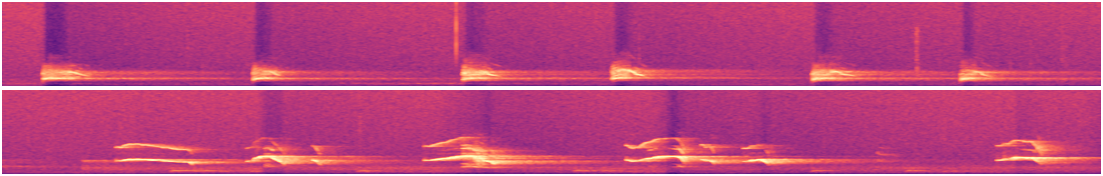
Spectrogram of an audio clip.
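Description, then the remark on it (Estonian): A red fox gives a steady series of hoarse barks, about one every two seconds, then breaks into a faster run of higher, wavering yelps and squeals, with no talking. “pakun veel rebase teema juurde lõpetuseks kuulamiseks ühte salvestust rebase häälega.”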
